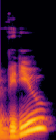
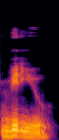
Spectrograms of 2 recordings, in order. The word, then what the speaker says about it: video: recently I posted a video the word is not pronounced video it's pronounced video O The Last Vow is a long o like no and go o video not video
